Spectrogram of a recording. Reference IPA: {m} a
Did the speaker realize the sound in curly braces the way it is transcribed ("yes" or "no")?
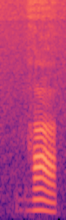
no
